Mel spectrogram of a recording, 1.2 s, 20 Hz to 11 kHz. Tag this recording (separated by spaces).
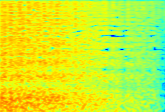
8-bit 8bit arcade chip chippy game labchirp lo-fi retro vgm video-game videogame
